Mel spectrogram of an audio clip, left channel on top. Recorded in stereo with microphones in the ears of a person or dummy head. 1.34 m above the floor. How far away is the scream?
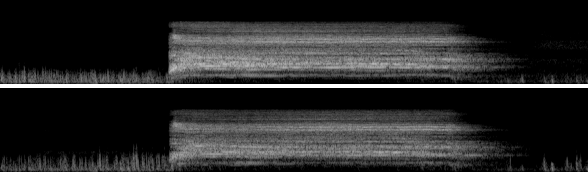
About 0.7 m.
